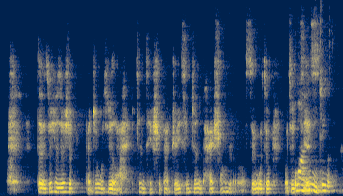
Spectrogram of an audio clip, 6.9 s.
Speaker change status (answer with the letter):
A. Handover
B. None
A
